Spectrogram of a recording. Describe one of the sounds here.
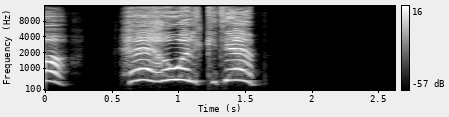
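A young boy exclaims excitedly, close by.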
